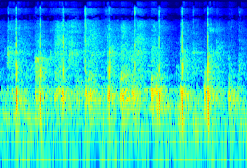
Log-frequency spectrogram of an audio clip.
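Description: Schoolchildren clap their hands in a classroom, a run of about ten evenly spaced sharp claps at close range, fairly loud and unaccompanied by talk.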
